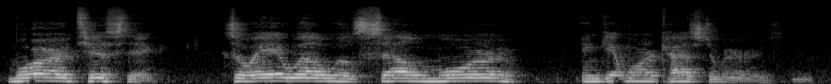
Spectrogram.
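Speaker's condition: ALS; slurred speech

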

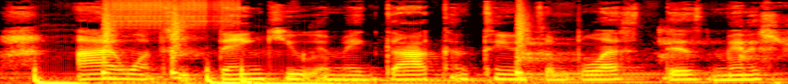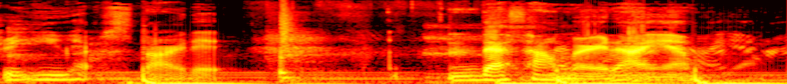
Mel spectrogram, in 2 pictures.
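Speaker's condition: No condition

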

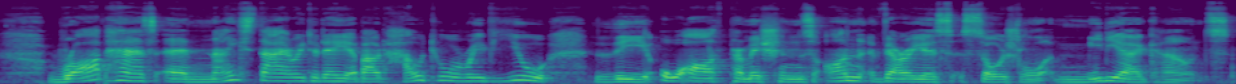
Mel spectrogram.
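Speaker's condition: No condition

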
